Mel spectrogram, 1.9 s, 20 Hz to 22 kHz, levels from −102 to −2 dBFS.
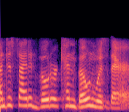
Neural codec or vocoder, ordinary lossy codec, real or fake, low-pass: vocoder, 22.05 kHz, 80 mel bands, WaveNeXt; AAC, 24 kbps; fake; 5.4 kHz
